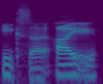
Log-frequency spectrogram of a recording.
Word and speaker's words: Ixa: So here is Ixa, it's spelled I-X-A.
